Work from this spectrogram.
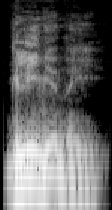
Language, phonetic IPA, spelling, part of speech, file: Russian, [ˈɡlʲinʲɪnɨj], глиняный, adjective, Ru-глиняный.ogg
- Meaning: 1. clay 2. pottery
